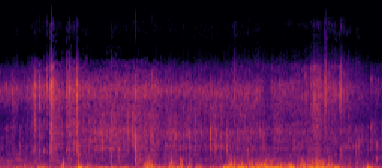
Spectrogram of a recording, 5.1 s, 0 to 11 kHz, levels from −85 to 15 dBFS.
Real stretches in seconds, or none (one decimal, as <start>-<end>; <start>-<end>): 0.0-3.5; 4.3-5.1

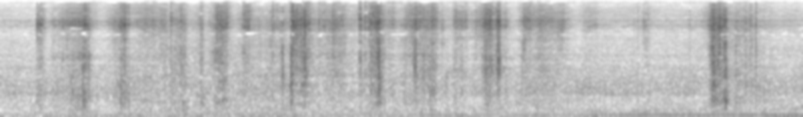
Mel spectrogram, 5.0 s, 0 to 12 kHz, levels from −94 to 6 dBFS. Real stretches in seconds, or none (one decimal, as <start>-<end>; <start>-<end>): 1.0-2.4

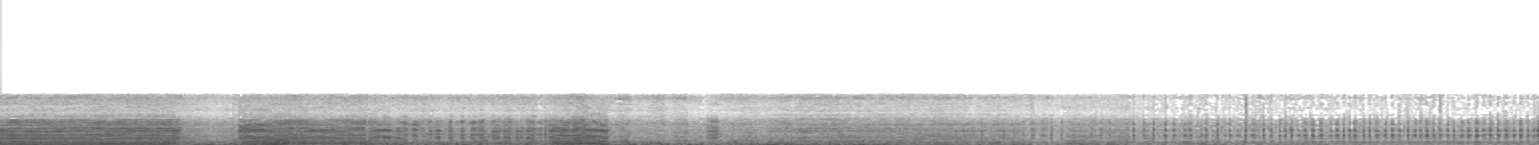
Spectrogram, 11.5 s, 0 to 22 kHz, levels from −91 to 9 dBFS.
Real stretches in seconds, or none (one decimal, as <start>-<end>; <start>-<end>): 0.0-11.5

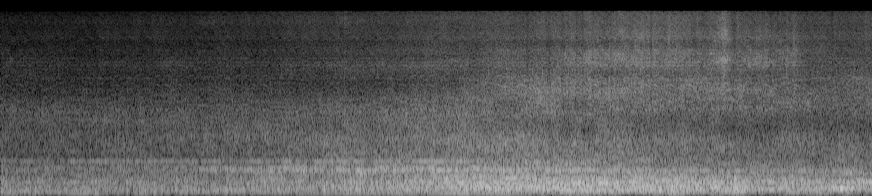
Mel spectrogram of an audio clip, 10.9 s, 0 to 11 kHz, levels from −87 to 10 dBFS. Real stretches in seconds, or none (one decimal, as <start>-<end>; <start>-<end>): none

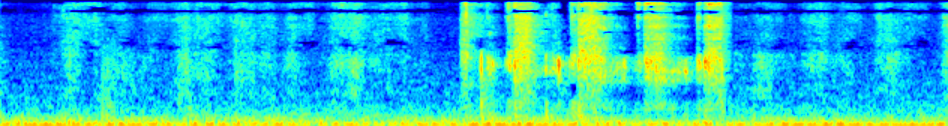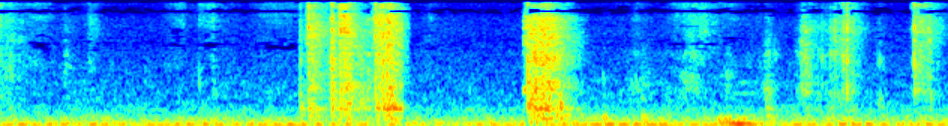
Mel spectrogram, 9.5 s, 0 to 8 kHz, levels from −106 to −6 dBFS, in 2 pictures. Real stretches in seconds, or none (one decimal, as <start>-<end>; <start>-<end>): 0.0-3.0; 3.6-9.5

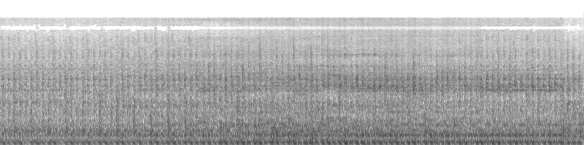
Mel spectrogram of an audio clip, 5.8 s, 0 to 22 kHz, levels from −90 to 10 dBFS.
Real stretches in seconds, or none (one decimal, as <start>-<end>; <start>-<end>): 0.0-2.0; 4.8-5.8

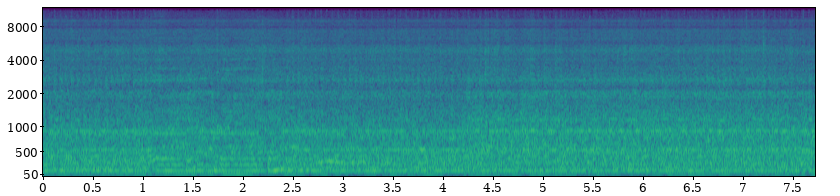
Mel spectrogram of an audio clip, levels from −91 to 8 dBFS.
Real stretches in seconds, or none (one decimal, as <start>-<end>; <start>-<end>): 0.0-1.1; 2.4-7.7

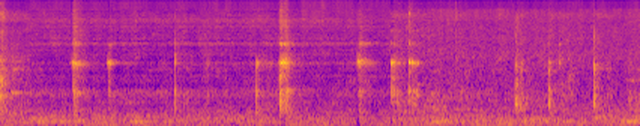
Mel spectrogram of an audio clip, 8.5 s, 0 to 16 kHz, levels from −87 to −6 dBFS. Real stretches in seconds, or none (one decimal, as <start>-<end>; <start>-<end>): 0.0-0.4; 5.2-8.5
